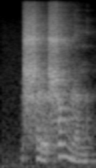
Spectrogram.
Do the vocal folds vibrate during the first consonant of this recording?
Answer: no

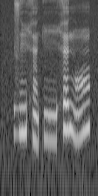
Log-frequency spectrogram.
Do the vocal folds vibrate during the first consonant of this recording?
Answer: yes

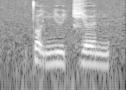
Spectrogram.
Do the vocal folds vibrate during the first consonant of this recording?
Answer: no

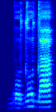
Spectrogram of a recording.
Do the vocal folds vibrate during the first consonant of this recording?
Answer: yes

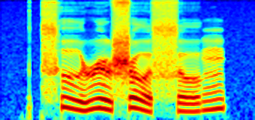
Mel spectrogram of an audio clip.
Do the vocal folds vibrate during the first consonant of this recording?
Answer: no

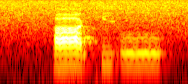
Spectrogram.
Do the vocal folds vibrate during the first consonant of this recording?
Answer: no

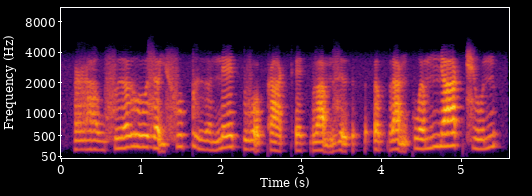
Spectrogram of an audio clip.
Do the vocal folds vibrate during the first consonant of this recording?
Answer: yes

